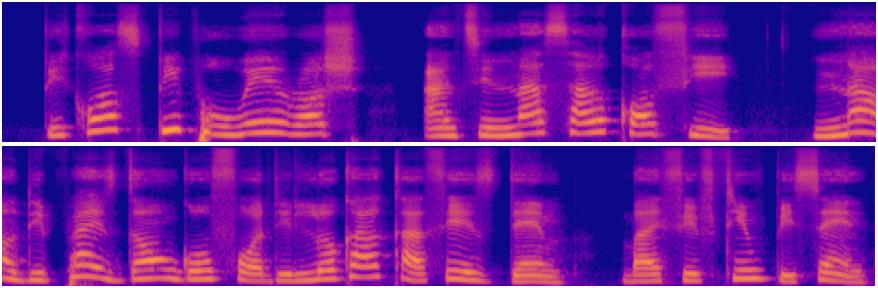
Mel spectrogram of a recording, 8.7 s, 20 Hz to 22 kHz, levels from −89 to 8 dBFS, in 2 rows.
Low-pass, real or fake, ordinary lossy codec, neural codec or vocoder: none; fake; none; autoencoder, 48 kHz, 32 numbers a frame, DAC-VAE, trained on Japanese speech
